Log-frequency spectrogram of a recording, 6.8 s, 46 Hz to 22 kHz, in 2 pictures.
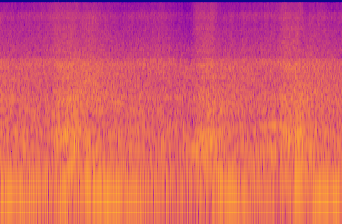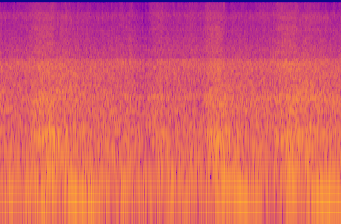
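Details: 1986 Ford F250 Super Cobra Jet V8, just got running after sitting: revved up and down about once a second, note rising and falling unevenly, not running clean; rough running, hoped it will clear up, cause unconfirmed.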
